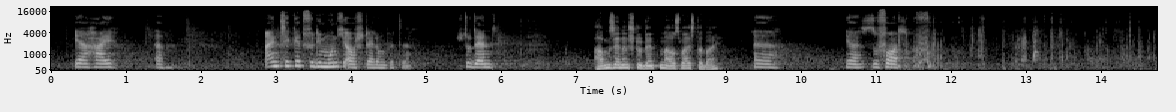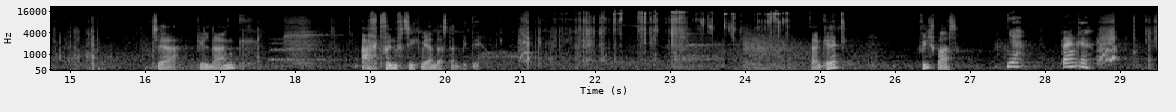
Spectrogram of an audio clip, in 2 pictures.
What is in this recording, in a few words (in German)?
Hörspiel Museum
